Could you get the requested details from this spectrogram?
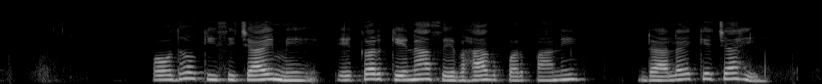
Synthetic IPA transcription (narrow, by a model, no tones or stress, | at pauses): pɔːd̪ʱõkisɪt͡ʃaːimẽeːkəɾkeːnasebʱaːɡpəɾpaːni | ɖaːləket͡ʃaːɦiː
